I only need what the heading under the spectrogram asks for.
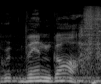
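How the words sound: The name is said in a British way. "In Britain, they call him Van Gogh"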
